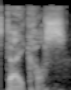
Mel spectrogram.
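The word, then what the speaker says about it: Daicos: And Pies legend Peter Dacus believes the minor premiers will lean on the side of... – No, Georgia. Amy, it's not Dacus. It's Dacos. – Does a great Dacos.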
